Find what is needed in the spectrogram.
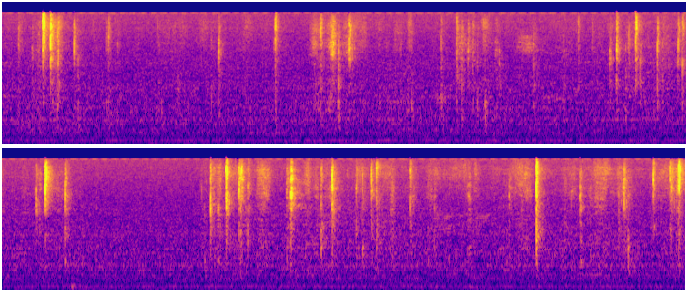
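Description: Faint, irregular crinkles and light clicks of plastic being handled as a trading card's plastic holder is sealed shut, coming in small clusters with short pauses between.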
